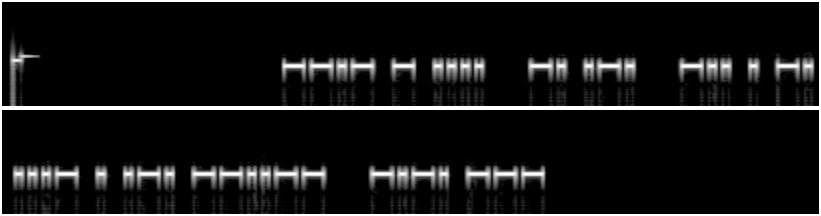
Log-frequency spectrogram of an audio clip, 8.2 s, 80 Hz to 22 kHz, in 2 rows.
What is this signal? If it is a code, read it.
Morse code, heard as a keyed tone, about 34 wpm, 700 Hz. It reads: QTH NR DENVER, CO
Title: K1USN SST QSO Practice 35wpm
